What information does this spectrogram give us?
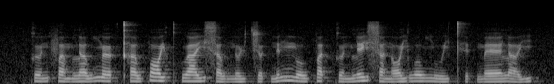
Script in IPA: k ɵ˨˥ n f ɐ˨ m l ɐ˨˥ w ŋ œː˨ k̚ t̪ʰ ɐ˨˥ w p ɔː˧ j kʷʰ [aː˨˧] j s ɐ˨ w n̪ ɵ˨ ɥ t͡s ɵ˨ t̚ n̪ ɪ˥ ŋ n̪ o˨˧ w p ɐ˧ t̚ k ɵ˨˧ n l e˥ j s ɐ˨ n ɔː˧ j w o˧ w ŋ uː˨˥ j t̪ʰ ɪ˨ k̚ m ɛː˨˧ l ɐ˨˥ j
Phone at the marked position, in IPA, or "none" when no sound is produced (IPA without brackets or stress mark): aː˨˧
